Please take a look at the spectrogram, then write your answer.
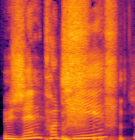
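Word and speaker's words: Eugène Pottier: Der Text im Original auf Französisch von, da musst du mir dann wieder helfen bei der Aussprache. Eugène Potier, würde ich sagen. Okay. Eugène Potier schrieb den Text dazu.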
